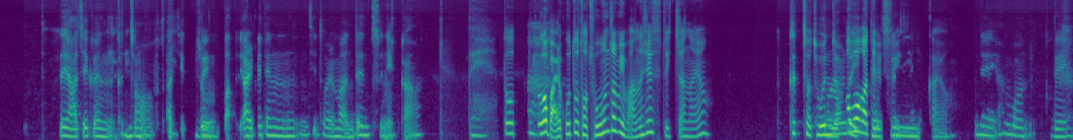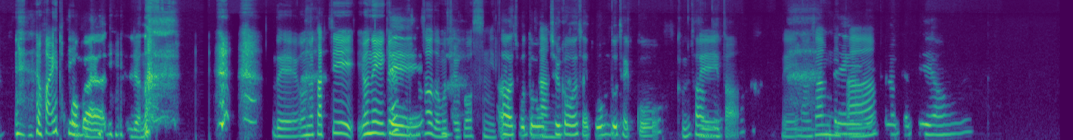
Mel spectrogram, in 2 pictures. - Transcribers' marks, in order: other background noise; laugh; distorted speech; laugh; laughing while speaking: "화이팅"; laugh; static
- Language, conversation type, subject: Korean, unstructured, 연애에서 가장 중요한 가치는 무엇이라고 생각하시나요?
